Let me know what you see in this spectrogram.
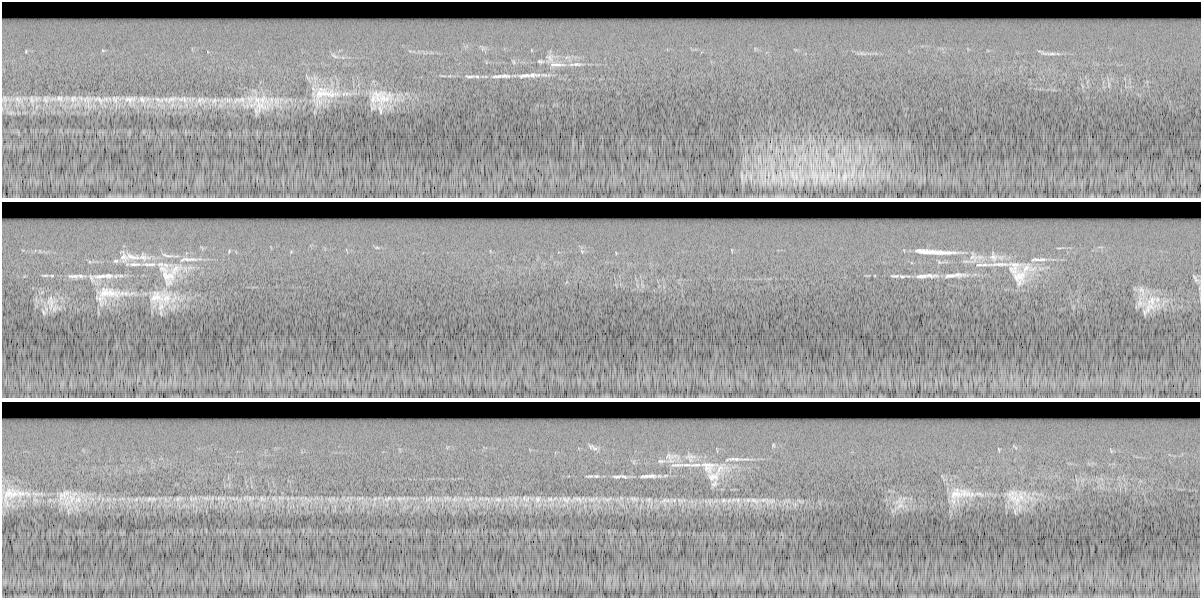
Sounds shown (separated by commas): Western Tanager song, Golden-crowned Kinglet call, Northern Flicker call, warbler song, Canada Jay call, woodpecker drumming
